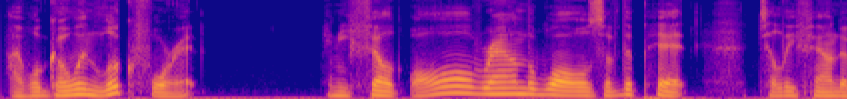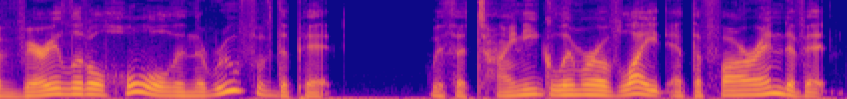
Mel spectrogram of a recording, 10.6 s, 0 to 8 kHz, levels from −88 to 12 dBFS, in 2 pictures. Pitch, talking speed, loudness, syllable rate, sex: 140 Hz, 240 wpm, -17 LUFS, 5.4 syllables/s, male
